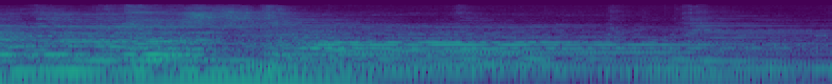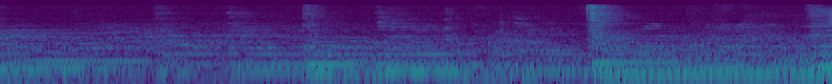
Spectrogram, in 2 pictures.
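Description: Acoustic folk ensemble playing: two strummed acoustic guitars with violin and cello. A held note dies away in the first second and a half, the playing softens in the middle and picks up again near the end.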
